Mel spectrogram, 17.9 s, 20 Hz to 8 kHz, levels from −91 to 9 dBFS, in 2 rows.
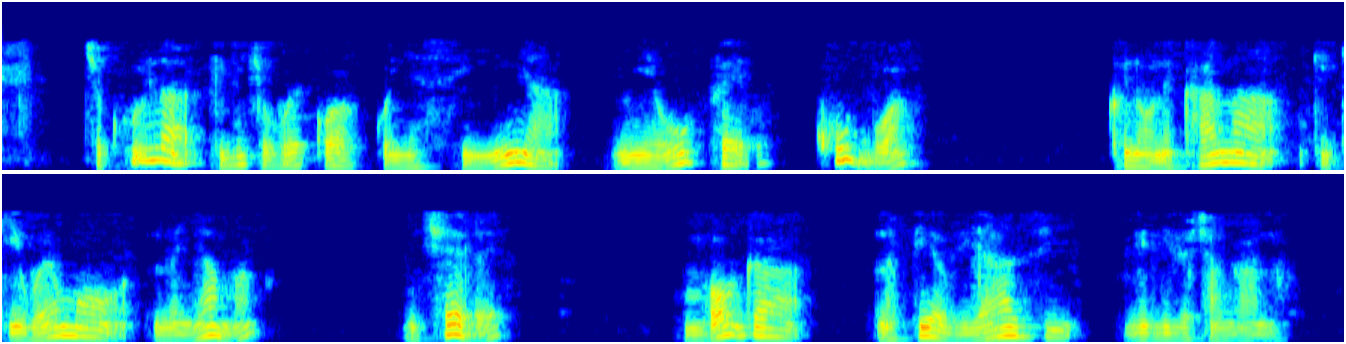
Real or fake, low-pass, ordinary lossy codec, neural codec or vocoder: real; 7.2 kHz; AAC, 16 kbps; none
